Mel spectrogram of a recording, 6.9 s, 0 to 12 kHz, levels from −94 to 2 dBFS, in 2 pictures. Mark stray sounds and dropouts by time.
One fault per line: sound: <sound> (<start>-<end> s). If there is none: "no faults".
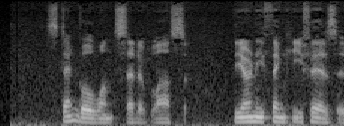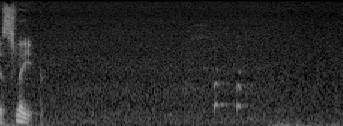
sound: laugh (5.1-6.0 s)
